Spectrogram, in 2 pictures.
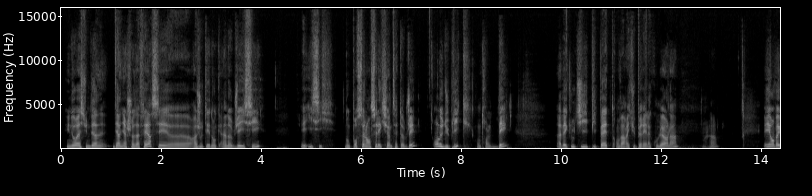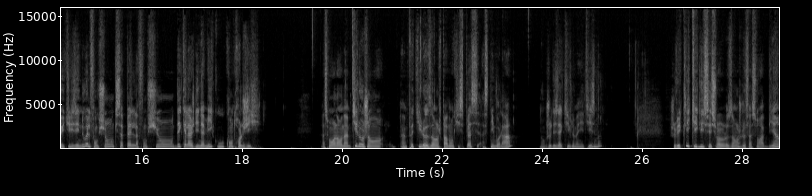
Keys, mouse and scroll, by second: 0.2 click, 6.0 click, 8.8 ctrl+d, 10.7 click, 11.7 click, 14.7 click, 18.2 click, 24.6 click, 25.2 middle click, 25.7 middle click, 27.2-28.7 drag.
